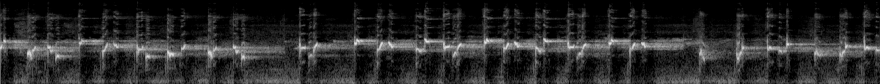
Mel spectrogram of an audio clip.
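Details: Yellow-vented bulbul (trucukan) singing in the 'ngalas ropel panjang' long rapid style, natural sound used as a lure for other trucukan: lively chattering phrases of short, bubbly, warbled notes, rising and falling, repeated almost without pause, with brief gaps.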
